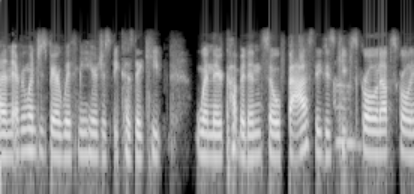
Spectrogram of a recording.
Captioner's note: laughst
